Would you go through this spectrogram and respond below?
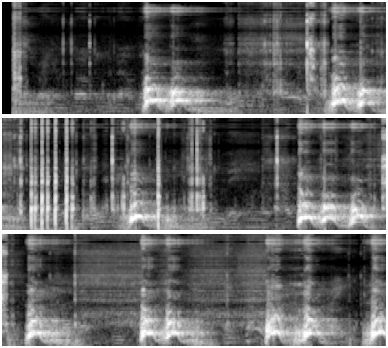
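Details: Dog barking in a rapid series of sharp, mid-pitched barks, about eight barks in short bursts with brief pauses, plus some clicking and clattering sounds between them.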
